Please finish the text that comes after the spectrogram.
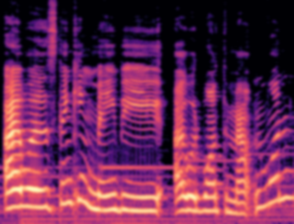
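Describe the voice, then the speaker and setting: Girl streamer chatting casually while she plays, higher voice, game music going behind her. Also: animated, moderate pace. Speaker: livestreamer playing a game. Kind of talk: casual gameplay commentary and reading aloud. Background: video game music.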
